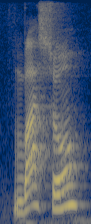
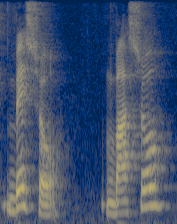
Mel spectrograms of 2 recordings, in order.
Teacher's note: we don't make a distinction between B and V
